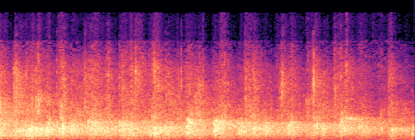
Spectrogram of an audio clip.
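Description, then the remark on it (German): A crowd applauds steadily at the closing session of an event, a dense wash of many hands clapping at an even, sustained loudness for several seconds, with no voices standing out above it. “Großen Applaus.”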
